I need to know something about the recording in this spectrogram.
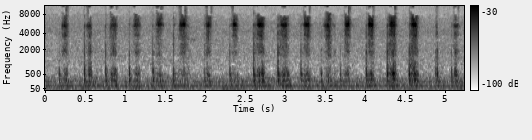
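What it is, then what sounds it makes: Pencil stippling on textured paper. A mechanical pencil tip taps and scratches rapid stipple marks onto a flat sheet of textured drawing paper covered in dense graphite shading. Quick, dry, bright ticks and short scratches repeat at an uneven pace over a steady low hum.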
